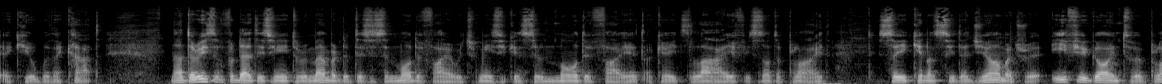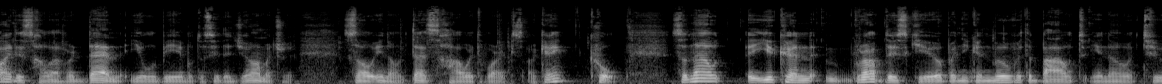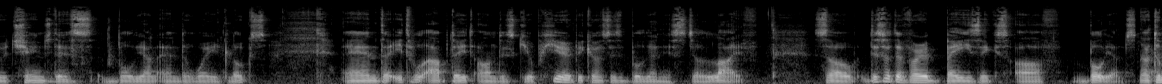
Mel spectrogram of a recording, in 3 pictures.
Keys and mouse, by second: 3.4 Tab, 5.3 click, 5.8 click, 6.4-10.9 drag, 8.2 Tab, 9.9 Tab, 12.0 Tab, 14.4-16.2 ctrl+drag, 14.9 ctrl+a, 15.4 ctrl+z, 15.6 ctrl+z, 15.9 ctrl+z, 16.5 Tab, 17.7 /, 19.7-26.8 drag, 21.4 g, 23.9 s, 27.5 /, 30.7 /, 31.0-33.6 middle drag, 33.6-34.0 shift+drag, 34.0-34.8 middle drag.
